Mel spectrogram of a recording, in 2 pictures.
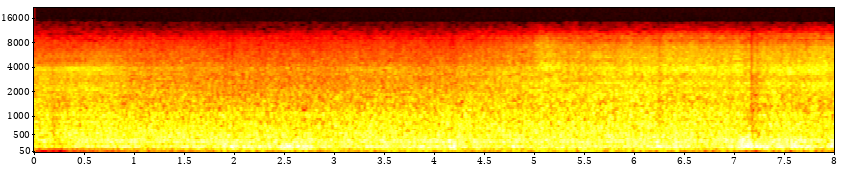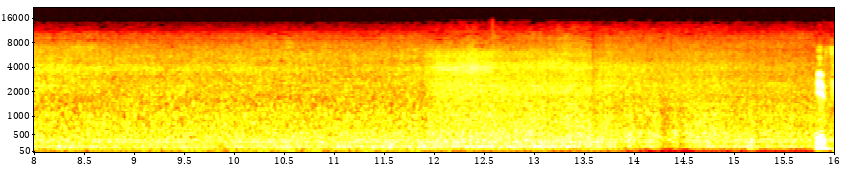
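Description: Steady offshore rig machinery noise: a constant low hum under an even rushing hiss, with no sudden events.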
